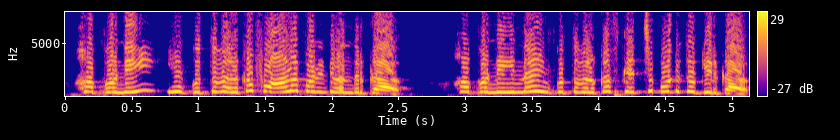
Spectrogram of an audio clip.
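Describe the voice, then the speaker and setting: A woman plays a feisty young cartoon woman with a very high voice who accuses and argues sharply and can break into tears. The sound is dry and close. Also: fast, fairly bright tone, dry recording. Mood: accusing. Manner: accusing and tearful.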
